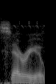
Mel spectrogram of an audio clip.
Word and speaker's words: Saria: That man said Saria with the hard R like the actual Japanese pronunciation. Respect.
